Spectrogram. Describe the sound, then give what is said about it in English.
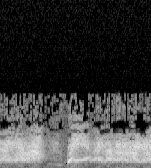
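A voice mimics a boy yelling far away in the woods at the other end of a grade school playground: a long, strained cry, a short break, then a second drawn-out yell that starts with a rising whoop, with no other sounds. “He's in the woods now, and he's yelling. You can hear him yelling.”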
